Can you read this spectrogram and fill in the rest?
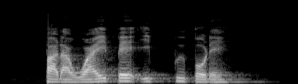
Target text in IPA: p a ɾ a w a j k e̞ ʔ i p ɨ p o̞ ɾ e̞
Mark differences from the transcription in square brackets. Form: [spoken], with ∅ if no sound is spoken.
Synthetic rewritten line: p a ɾ a w a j [p] e̞ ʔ i p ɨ p o̞ ɾ e̞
